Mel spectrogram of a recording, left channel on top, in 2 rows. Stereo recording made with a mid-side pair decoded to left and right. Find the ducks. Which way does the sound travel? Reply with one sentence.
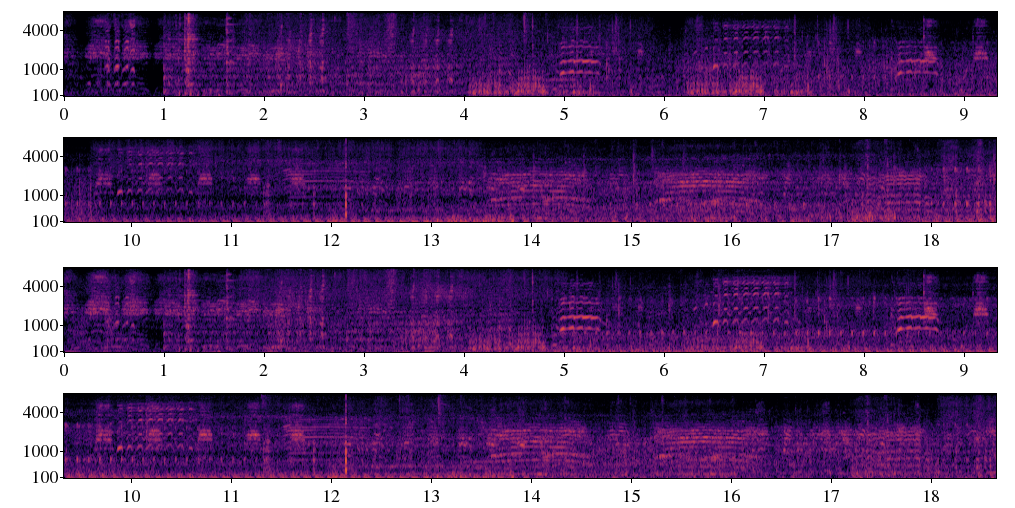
In this clip you hear the ducks move from right to left and back again.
